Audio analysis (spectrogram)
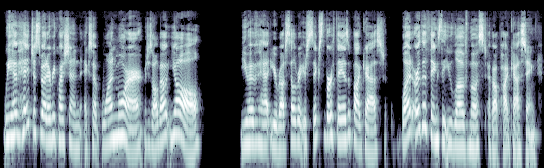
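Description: A woman's voice: mid-range voice, expressive, brisk. A woman hosting a casual podcast conversation, talkative and emphatic with a wry touch. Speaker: podcast host.

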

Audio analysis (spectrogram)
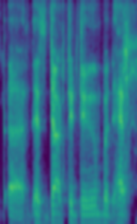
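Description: A man's voice: low voice, steady tone, a little slow, very noisy. A man co-hosting a casual podcast, giving opinions in a blunt, joking way. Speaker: podcast co-host.

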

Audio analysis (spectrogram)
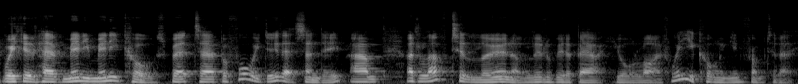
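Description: A man's voice: mid-range voice, expressive. A man hosting a business interview podcast, reading an upbeat show intro and asking his guest questions. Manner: upbeat, fast promotional delivery with light laughs. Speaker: podcast host.

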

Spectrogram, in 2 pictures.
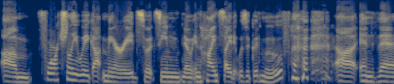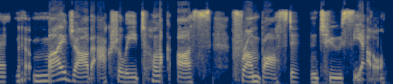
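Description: A woman's voice: low voice, measured pace, no echo, poor audio. The enthusiastic, chatty American woman in her forties you would hear as the guest on a hobby runners' podcast, recorded dry and close. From New Hampshire, United States. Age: 40s. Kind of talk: casual conversational storytelling.

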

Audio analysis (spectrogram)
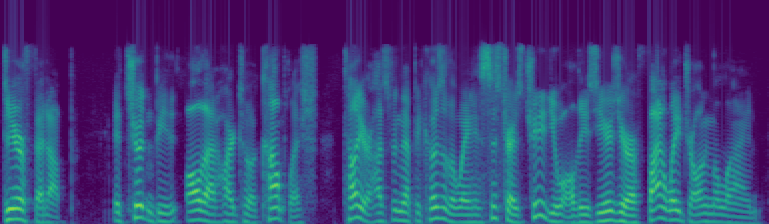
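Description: A man's voice: medium pitch, animated, fairly quick, no room sound, dull audio. A man co-hosting a casual chat, reading advice letters aloud with easygoing, dry humor. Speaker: podcast co-host.

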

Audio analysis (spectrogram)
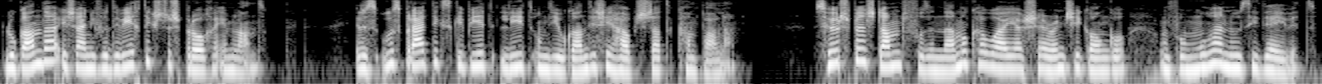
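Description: A woman's voice: medium pitch, normal speed, dry recording, studio quality. A woman presenting a podcast, reading a scripted, explanatory introduction to a radio play.

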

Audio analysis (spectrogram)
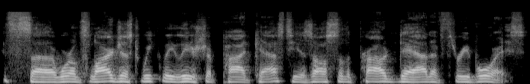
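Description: A man's voice: mid-range voice, fairly even intonation, moderate pace, dry recording. An older man hosts an interview show, formally reading out introductions and putting questions to his guest. The recording is dry and close, with almost no room sound. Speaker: host. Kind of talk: interview hosting.

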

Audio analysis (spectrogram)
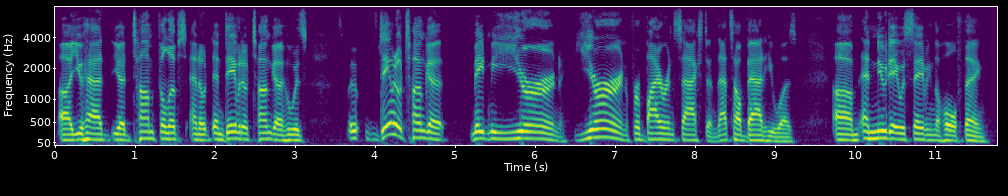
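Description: A man's voice: medium pitch, moderate pace, clear, resonant tone, dry recording, highs cut off. Man chatting casually on a podcast. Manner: animated, playful, hypes announcements. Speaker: podcast co-host. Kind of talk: casual wrestling podcast chat.

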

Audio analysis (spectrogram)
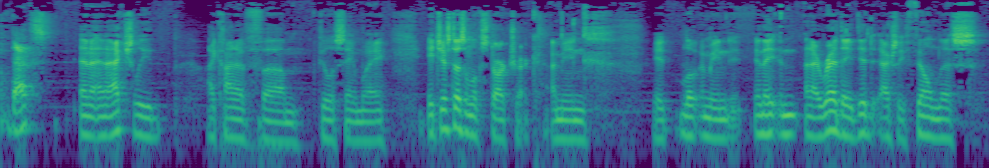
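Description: A man's voice: lowish voice, fairly even intonation, moderate pace, a bit bright, faint music behind. A man co-hosting a podcast in casual chat, hesitant and repeating words as he forms his opinions. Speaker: podcast co-host.

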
